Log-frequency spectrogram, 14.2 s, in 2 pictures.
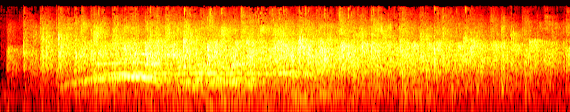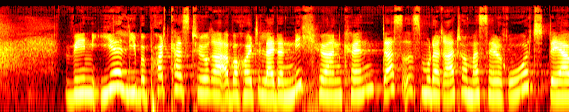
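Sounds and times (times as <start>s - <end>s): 
large audience applauding: 0.0s - 7.5s
speech: 8.0s - 14.2s.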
